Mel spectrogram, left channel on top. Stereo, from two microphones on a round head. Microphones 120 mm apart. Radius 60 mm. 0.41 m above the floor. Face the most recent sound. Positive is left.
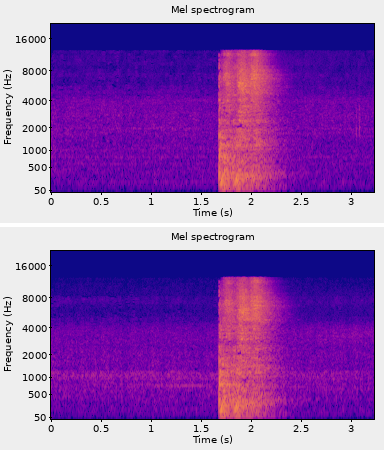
turn(degrees=30)  # may be behind; listen again after turning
